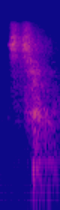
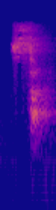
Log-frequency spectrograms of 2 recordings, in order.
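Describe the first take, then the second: First: The s is made with a higher, closed tongue. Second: The s is made with a lower, open tongue. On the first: The speaker calls it right. "imagine an I vowel afterward" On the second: The speaker calls it wrong. "instead of f or s or h"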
